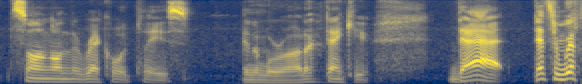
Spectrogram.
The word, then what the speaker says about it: Inamorata: Please pronounce the last song on the record, please. Inamorata.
